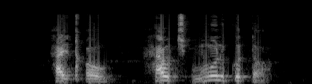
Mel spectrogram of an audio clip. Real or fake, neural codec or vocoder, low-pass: real; none; 10.8 kHz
